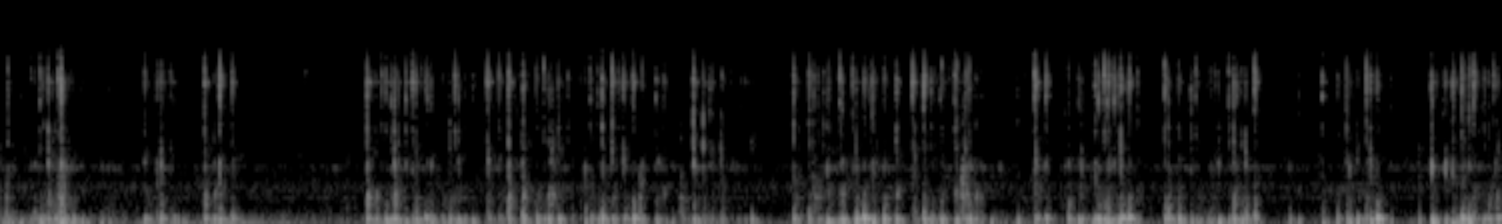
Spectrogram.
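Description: Fast typing with fingertips and blue nails on the plastic keys of a small black plastic netbook. It makes a dense, steady stream of short, bright plastic clicks over a soft low thump, with brief lulls between bursts.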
